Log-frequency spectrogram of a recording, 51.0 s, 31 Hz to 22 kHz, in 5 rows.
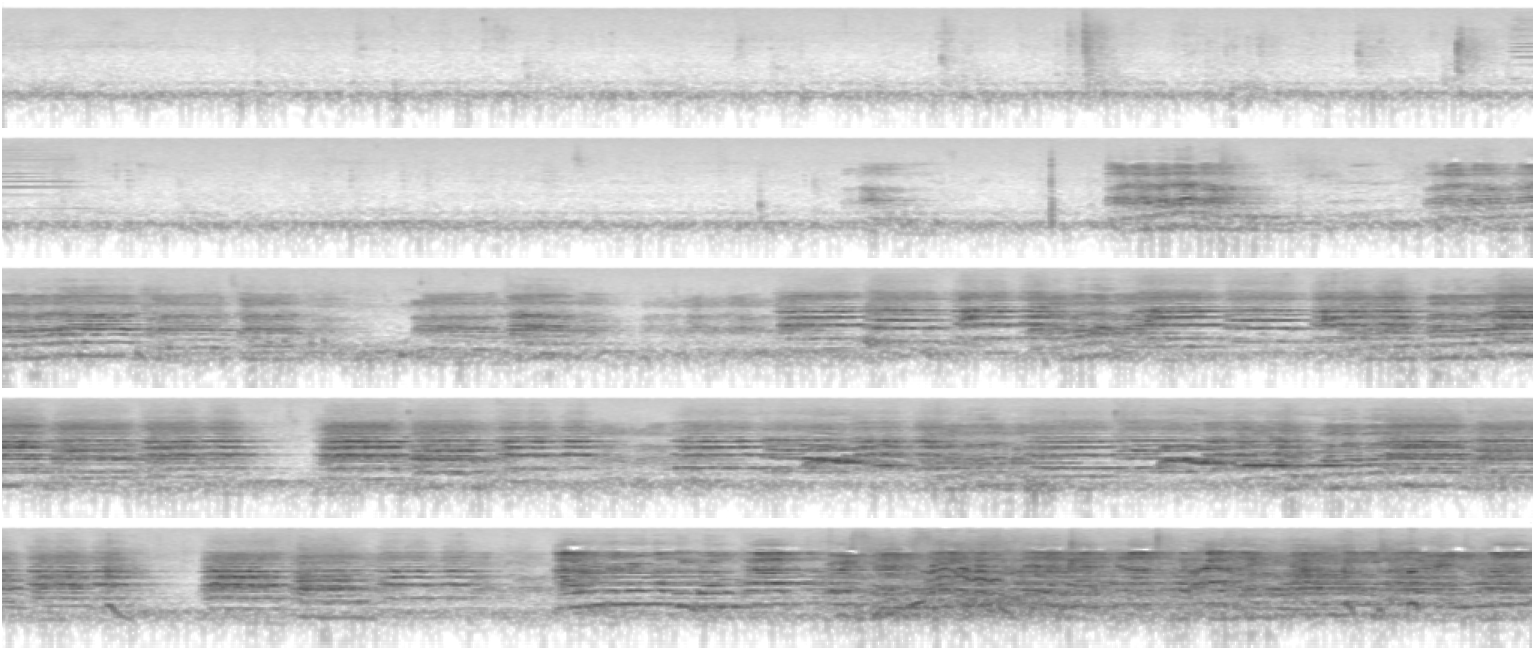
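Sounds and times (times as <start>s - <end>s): a cappella group singing: 17.6s - 18.9s, 19.6s - 51.0s.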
